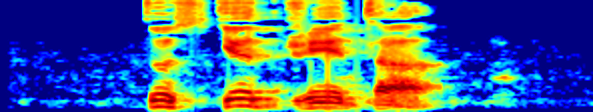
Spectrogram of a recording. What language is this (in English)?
Bateri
